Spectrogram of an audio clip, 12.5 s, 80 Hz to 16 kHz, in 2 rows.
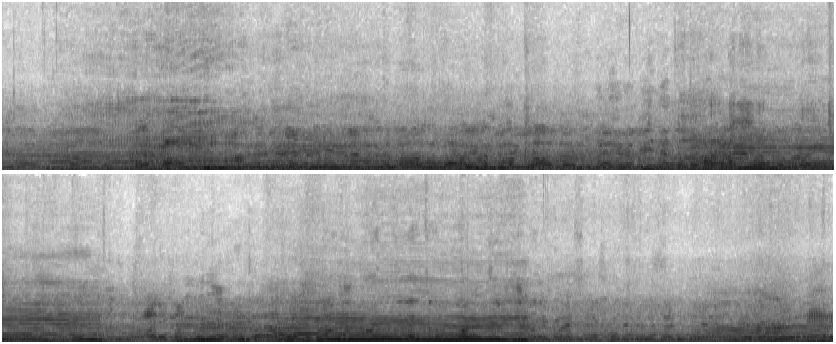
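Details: Sahiwal bull calves at a Dhaka livestock market, Bangladesh, 28 November 2025; several sustained, slightly arching moos in succession, the loudest near the end, under steady crowd talk and bargaining voices.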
